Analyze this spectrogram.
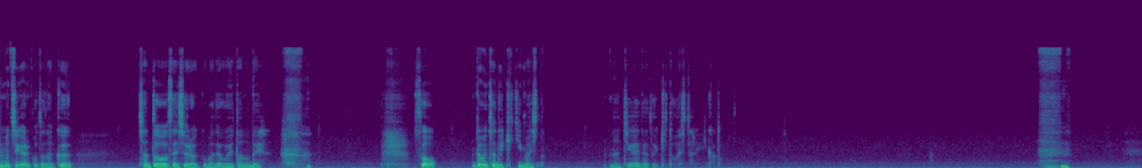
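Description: A young woman speaks softly and haltingly, close by.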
